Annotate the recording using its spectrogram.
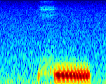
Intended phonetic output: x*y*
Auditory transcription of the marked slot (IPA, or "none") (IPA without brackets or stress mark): u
